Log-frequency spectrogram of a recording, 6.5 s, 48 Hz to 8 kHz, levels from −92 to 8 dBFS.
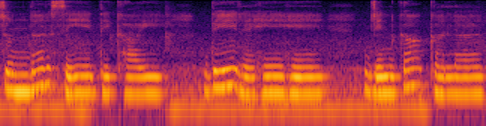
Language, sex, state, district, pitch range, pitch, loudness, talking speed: Hindi, male, Madhya Pradesh, Dhar, 175-195 Hz, 180 Hz, -15 LUFS, 85 wpm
